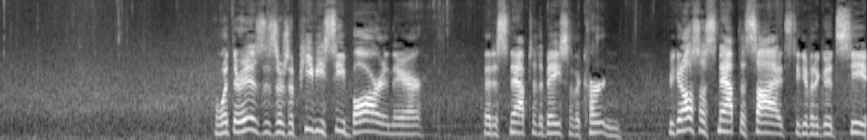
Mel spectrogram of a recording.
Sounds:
Speech

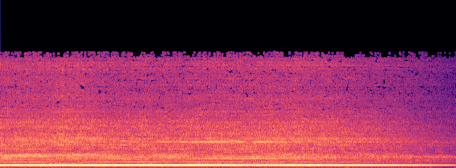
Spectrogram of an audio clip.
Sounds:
vacuum cleaner cleaning floors

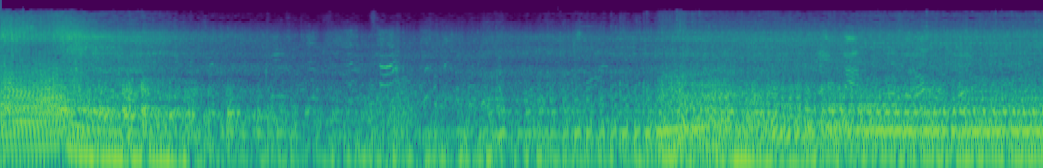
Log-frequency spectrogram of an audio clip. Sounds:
Speech

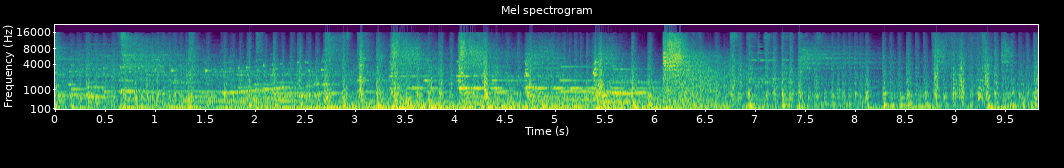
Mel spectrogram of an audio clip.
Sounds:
Music, Wood block, Percussion

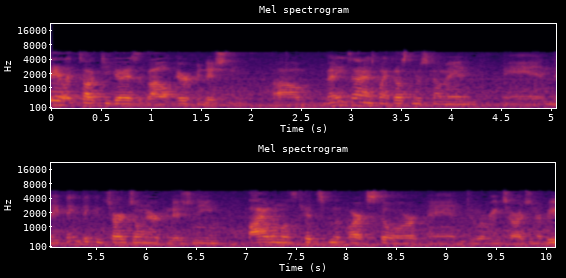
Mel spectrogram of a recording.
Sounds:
Speech

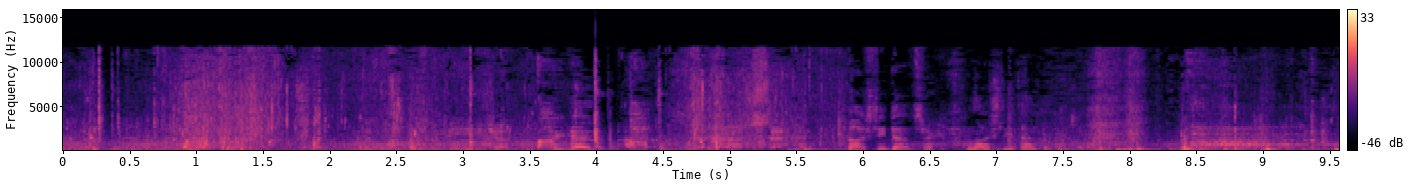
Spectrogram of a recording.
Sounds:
outside, rural or natural, Water vehicle, Speech

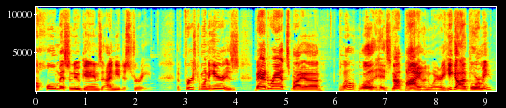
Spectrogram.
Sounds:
Speech

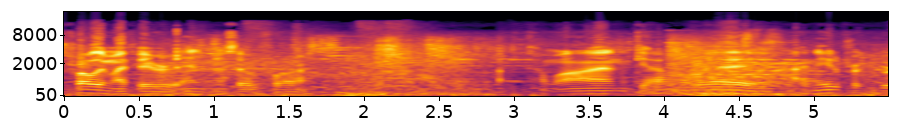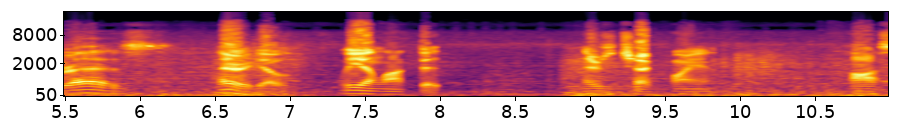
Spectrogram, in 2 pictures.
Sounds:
Speech

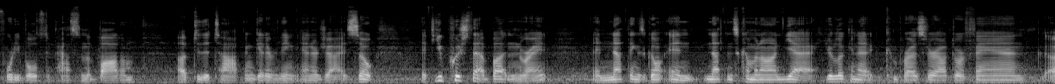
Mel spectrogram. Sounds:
Speech

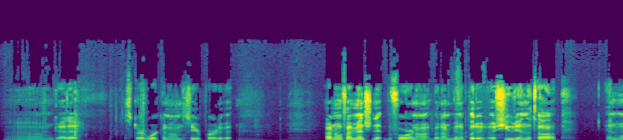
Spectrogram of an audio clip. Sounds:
Speech

